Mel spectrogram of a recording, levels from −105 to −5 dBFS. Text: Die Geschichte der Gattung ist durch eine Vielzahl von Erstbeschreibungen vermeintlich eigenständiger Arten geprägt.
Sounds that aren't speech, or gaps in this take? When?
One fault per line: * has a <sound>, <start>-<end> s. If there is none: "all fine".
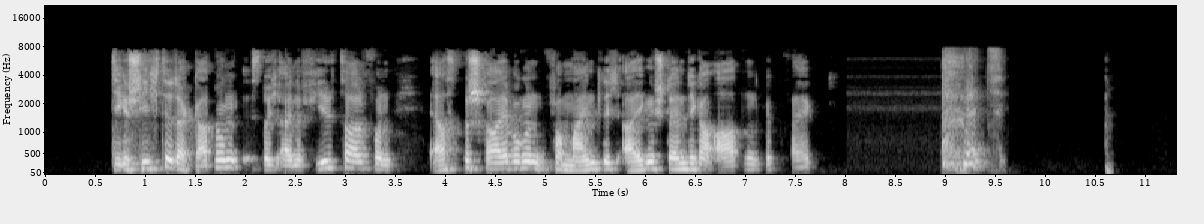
* has a sneeze, 9.0-9.6 s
